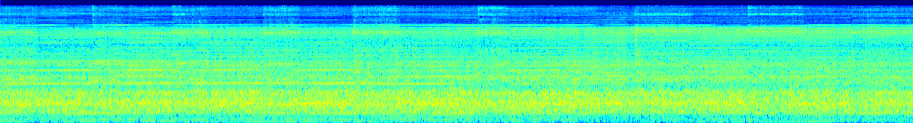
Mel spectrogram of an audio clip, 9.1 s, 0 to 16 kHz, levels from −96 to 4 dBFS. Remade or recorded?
recorded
